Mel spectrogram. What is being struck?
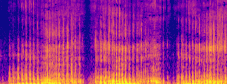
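Woven seagrass tube.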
